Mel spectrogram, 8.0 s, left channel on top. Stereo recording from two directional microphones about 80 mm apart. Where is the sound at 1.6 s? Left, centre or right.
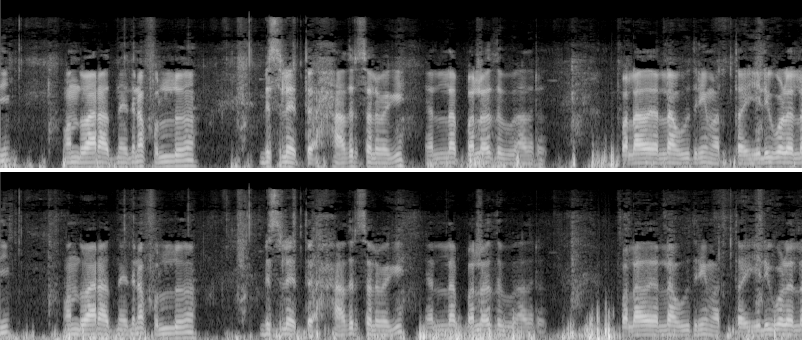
Right.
